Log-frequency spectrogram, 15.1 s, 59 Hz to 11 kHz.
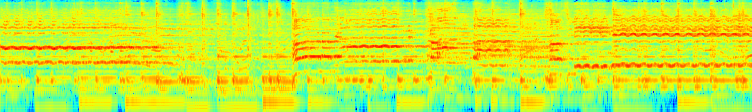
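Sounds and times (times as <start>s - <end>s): woman singing with vibrato: 0.0s - 3.4s, 5.8s - 15.0s
strings: 0.9s - 15.0s.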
